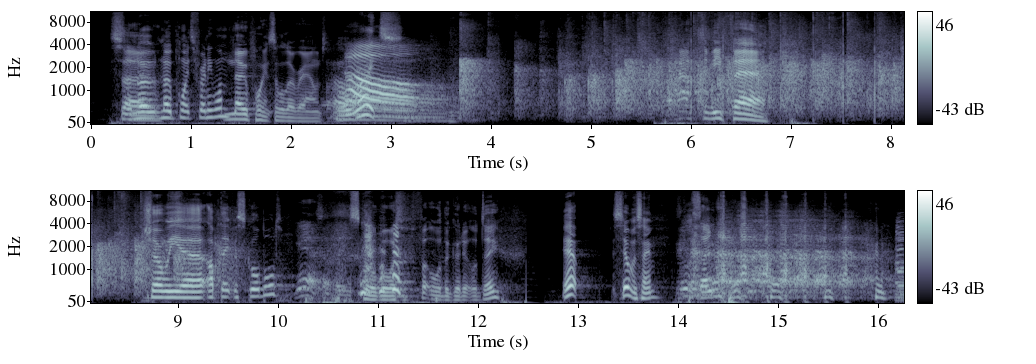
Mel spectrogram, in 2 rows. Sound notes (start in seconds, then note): 2.9 applause; 14.0 laughter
